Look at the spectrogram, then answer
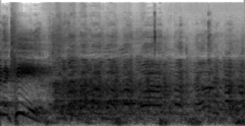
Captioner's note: audience laughing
